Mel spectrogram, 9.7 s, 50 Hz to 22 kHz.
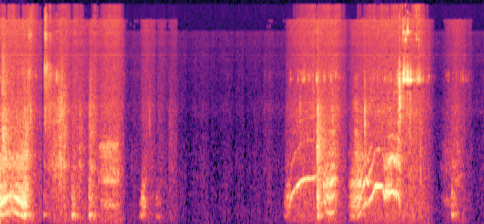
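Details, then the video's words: Ferocious young female kitten, 2.5 months old, defending her toy as other household cats gather close; rough, rapid growling and hissing pulses, a pause, then a swelling wailing moan with harsh noise. "Cute, Ferocious Kitten Makes Weird Noises to Protect Her Toy"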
